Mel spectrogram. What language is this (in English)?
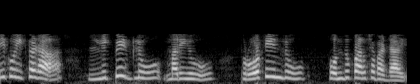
Telugu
